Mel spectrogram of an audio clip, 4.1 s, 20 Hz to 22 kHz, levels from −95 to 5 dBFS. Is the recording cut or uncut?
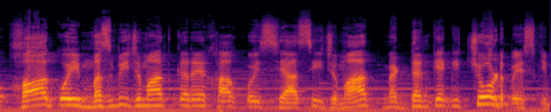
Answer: cut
